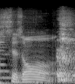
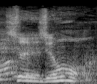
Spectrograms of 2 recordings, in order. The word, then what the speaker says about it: Saison: Okay, we are rolling with the King Charlemagne, which is a Saison. Is that how you pronounce it? – Saison. – Saison. – French.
